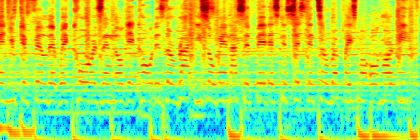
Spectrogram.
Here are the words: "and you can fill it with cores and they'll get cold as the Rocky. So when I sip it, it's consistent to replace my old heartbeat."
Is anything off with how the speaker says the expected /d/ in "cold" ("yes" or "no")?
no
